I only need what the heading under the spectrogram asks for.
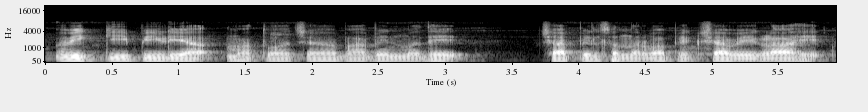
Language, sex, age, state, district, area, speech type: Marathi, male, 30-45, Maharashtra, Beed, rural, read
